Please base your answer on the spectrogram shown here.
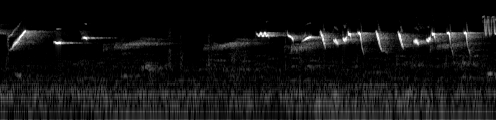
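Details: Agitated caged greater green leafbird, Alas Purwo origin, Jatiasih, Bekasi: a few loud whistles, then a softer lull, then a fast chattering cascade of clear downslurred notes building toward the end.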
